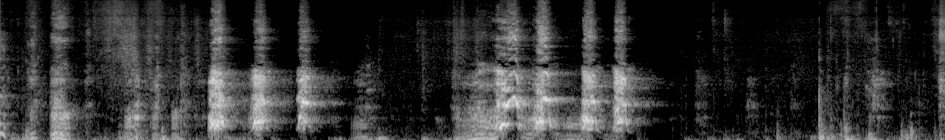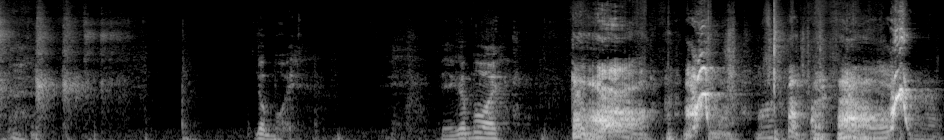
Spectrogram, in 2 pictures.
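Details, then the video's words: Rubble, a pet dog, barking at his bone indoors, with clustered sharp barks and a few growls in bursts separated by short pauses, while a person talks to him and music plays faintly. "Rubble barking at his bone"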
